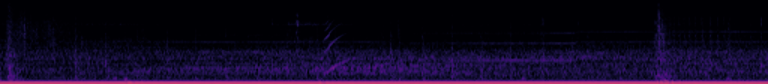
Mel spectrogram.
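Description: Soft footsteps patter across a wooden floor.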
